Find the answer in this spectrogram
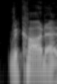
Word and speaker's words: Ricciardo: And Mike Stoner says, Ricciardo is actually pronounced Ricciardo.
